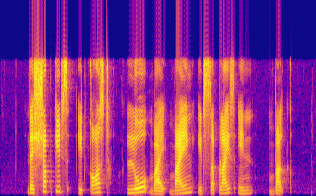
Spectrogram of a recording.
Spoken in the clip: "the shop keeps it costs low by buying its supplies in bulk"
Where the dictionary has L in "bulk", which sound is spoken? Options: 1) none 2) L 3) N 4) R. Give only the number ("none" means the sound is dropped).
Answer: 2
